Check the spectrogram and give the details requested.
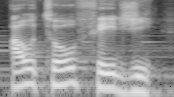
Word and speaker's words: autophagy: This is pronounced autophagy, not necessarily with my French accent, because it was actually discovered by the Japanese scientist, Dr.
